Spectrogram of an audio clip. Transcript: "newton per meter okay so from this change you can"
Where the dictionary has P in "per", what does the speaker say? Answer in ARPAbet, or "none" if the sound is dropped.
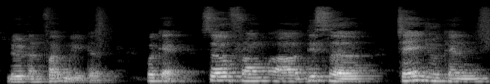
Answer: F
